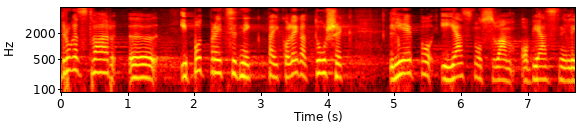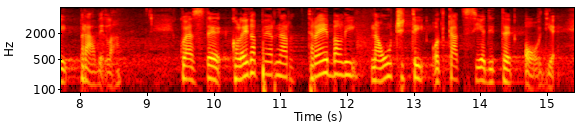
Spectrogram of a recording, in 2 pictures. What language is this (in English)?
Croatian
